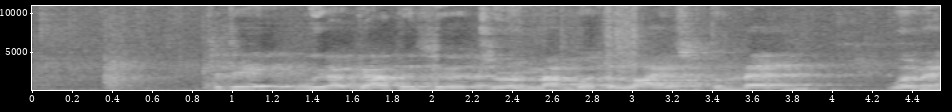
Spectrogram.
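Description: Children sing together in a large echoing hall.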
